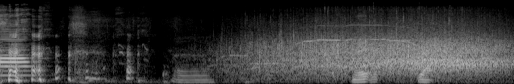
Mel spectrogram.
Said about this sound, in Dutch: meer applaus. Ik kan er niet, nog niet zo goed mee werken.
